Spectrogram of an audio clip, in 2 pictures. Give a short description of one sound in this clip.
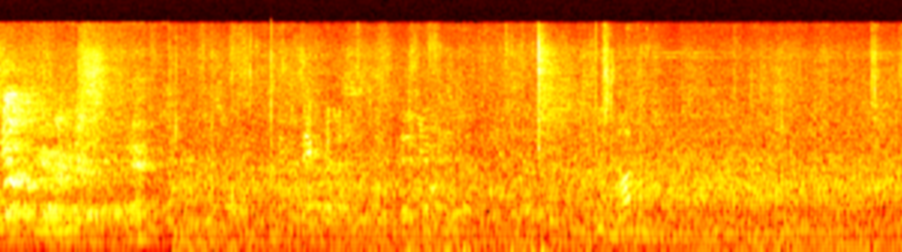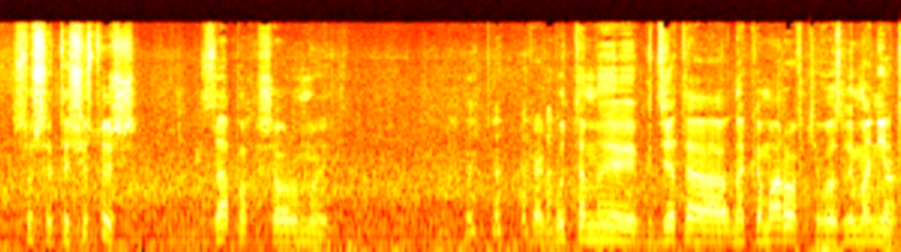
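A busy town street hums outdoors.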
